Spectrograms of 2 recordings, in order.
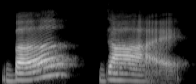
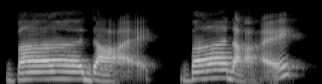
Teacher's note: I'm transferring the T sound onto the next word. Now you'll notice I'm saying it as a soft D because that's American pronunciation.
